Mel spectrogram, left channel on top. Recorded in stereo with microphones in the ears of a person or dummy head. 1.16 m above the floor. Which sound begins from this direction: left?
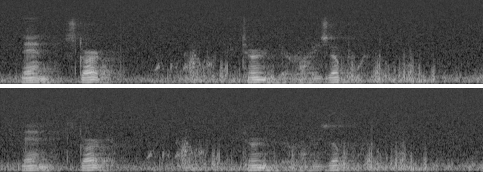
A man speaking, at 0.2 s.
